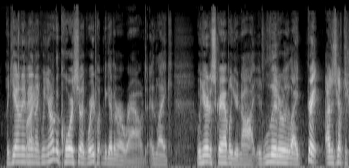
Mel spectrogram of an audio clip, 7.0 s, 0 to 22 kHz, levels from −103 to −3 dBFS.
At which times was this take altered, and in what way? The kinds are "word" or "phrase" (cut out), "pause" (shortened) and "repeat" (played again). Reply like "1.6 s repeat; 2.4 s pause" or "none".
1.9 s word; 5.2 s word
